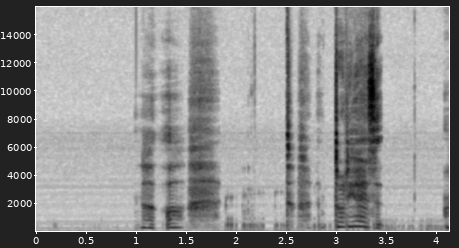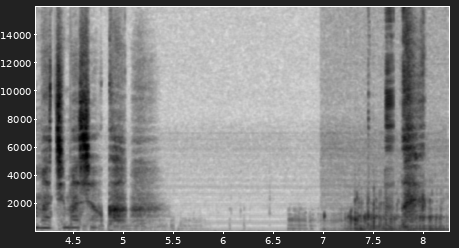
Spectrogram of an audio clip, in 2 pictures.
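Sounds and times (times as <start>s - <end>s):
hungry stomach rumbling: 0.0s - 8.2s
speech: 2.0s - 5.4s.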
